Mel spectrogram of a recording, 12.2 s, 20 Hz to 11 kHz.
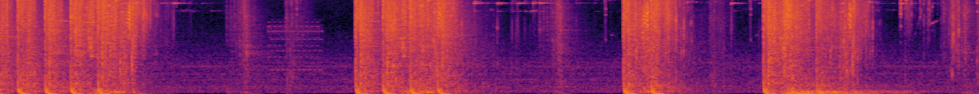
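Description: Sacrum weapon in The Division 2 firing in rapid, loud bursts of gunshots, four separate volleys of a couple of seconds each, with quieter mechanical clicks and rattles in the gaps and no talk.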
